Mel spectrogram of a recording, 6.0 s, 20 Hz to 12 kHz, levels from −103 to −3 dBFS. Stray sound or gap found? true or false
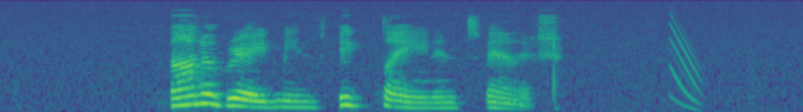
true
